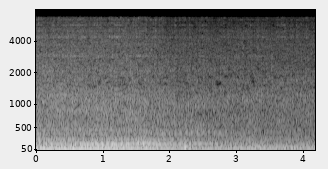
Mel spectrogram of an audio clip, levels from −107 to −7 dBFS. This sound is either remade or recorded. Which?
remade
